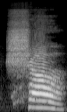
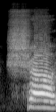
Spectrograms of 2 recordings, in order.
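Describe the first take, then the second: Both takes have the same delivery.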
